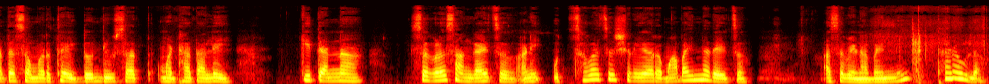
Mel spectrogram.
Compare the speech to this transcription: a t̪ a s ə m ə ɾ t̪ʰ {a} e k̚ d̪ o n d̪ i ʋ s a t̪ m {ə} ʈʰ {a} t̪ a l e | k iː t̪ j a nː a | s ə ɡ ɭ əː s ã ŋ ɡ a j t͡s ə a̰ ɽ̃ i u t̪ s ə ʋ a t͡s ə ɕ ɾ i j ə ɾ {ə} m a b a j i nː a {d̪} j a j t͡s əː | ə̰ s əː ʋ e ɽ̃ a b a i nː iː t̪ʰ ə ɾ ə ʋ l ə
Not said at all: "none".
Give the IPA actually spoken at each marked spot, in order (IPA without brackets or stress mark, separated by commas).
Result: ə, ə, a, ə, d̪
